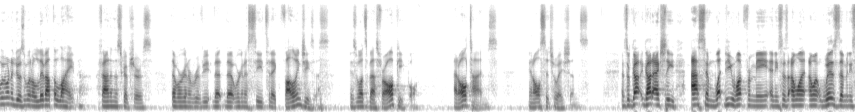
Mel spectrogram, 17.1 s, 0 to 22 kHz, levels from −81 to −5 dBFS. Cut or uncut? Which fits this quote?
cut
